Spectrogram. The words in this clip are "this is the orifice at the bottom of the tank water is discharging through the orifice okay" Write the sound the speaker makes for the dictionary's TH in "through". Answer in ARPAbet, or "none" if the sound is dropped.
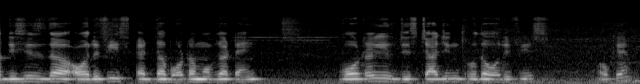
T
